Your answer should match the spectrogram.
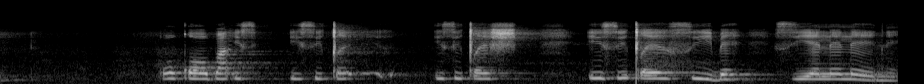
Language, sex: Xhosa, female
